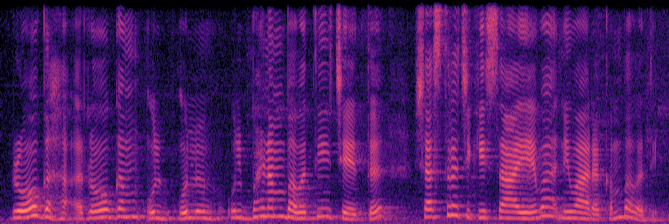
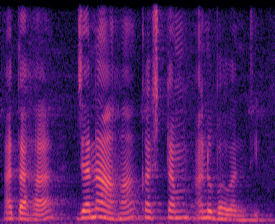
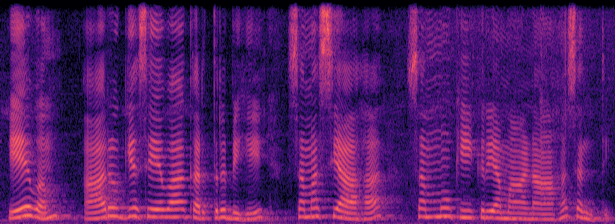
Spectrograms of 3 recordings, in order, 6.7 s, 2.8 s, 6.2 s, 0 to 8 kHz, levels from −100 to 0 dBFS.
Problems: none marked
